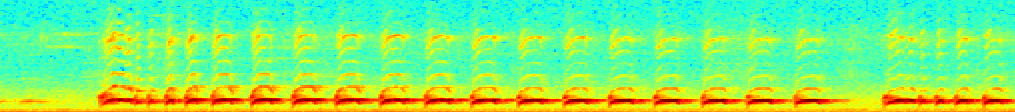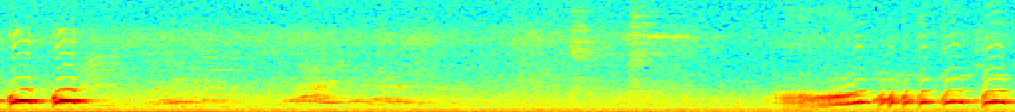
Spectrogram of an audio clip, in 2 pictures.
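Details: Zebra dove giving a loud, powerful cooing song: a fast run of about fifteen short, evenly spaced, mellow notes, then a brief pause and six more, followed by quieter chirps from other birds and a steady low hum.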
